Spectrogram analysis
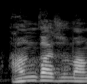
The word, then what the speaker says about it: engagement: 또한 프랑스어 권 에서 는 철자 가 같고 "engagement" 라는 단어도 동일 하지만 프랑스어로 는 "Angajuman" 이라 고 발음 합니다 .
